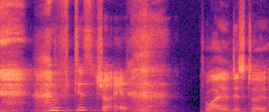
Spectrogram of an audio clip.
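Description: A woman speaks close to a microphone with emotion.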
